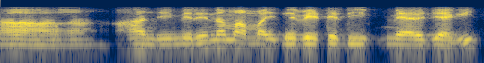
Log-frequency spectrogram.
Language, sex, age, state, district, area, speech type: Punjabi, male, 30-45, Punjab, Barnala, rural, conversation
